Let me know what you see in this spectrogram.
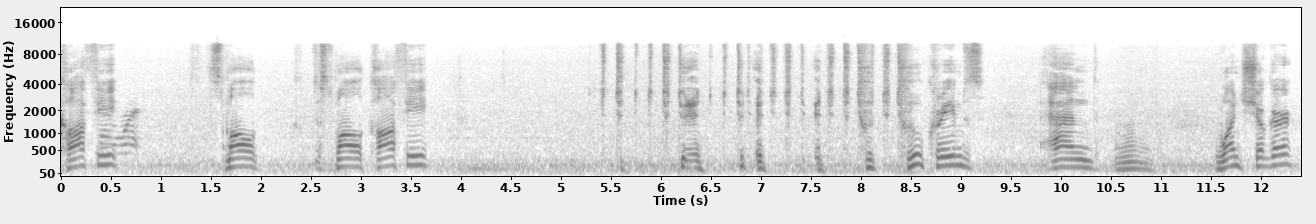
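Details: Adult man who stutters, deliberately repeating words as a voluntary stuttering technique to take control of his speech; voluntary stuttering.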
